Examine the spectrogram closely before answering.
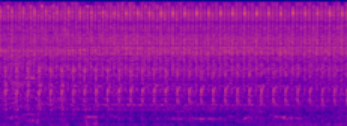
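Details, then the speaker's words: Engine idling after adding Motor Up oil additive for an abnormal noise; sharp metallic bottom-end knock about three a second over rough idle; owner suspects a worn bearing (metal), additive didn't help. "多分これメタルねえぜ、きっと俺は。"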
